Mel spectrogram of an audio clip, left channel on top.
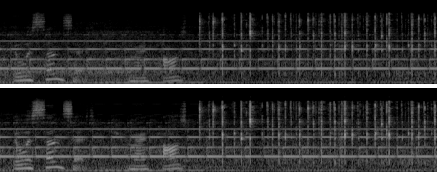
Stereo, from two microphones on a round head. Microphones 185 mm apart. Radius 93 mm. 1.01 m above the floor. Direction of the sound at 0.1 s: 20° right (ahead or behind).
